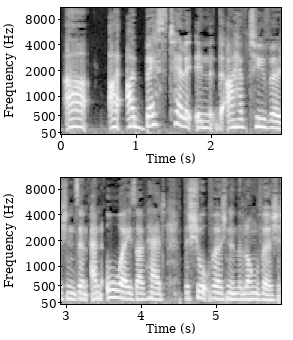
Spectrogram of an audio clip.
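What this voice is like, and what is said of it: British-influenced South African accent. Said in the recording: “the accent, raised in the UK, but you are a South African.”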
